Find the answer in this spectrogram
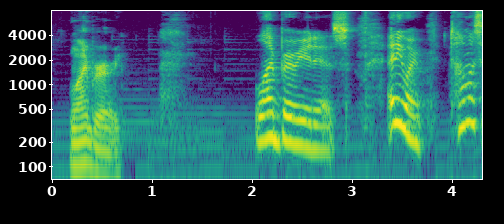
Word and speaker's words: LBRY: and I'm here to talk about LaBrie it's pronounced library sera but it's spelled lbr why I know but it's pronounced library library it is anyway Tomas is here with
